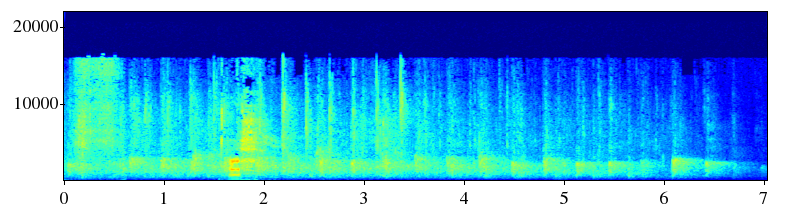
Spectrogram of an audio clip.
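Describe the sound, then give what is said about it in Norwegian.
An audience applauds a married couple coming forward to share their story, steadily for several seconds, a dense wash of many hands clapping at moderate volume, with a brief louder burst near the start. “Kom frem, og kan ikke vi i omsorg gi dem en god applaus, sånn at de føler at de...”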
